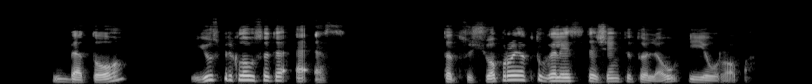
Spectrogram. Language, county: Lithuanian, Panevėžys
